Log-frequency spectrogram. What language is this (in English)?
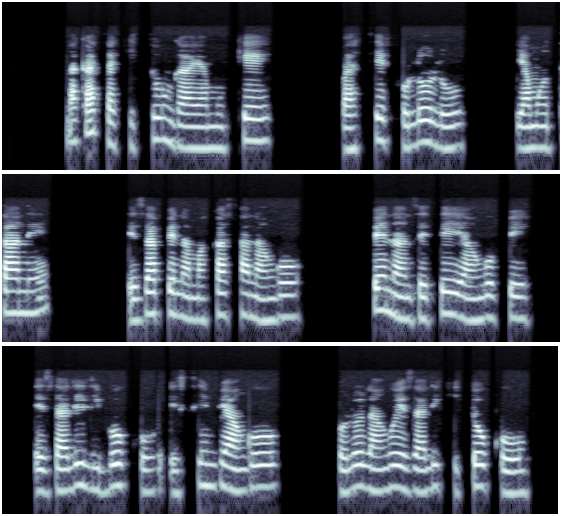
Lingala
